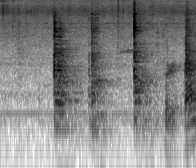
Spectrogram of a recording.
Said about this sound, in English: We're going to pour more batter into the pan. And we're going to just roll it around the pan a little bit.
